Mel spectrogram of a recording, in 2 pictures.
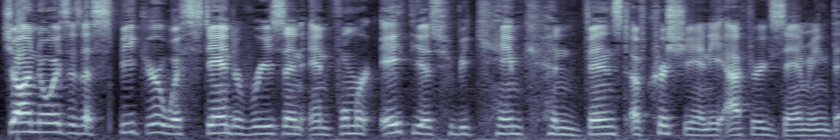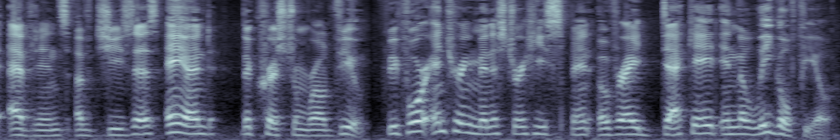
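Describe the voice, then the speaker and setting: A man's voice: a little high, a little fast, few pauses. A young man co-hosting a podcast, upbeat and enthusiastic as he welcomes and introduces a guest. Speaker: podcast co-host.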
